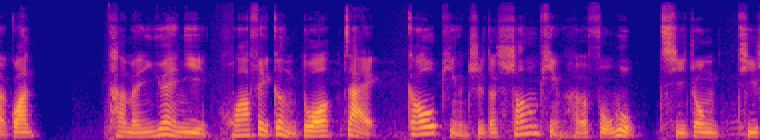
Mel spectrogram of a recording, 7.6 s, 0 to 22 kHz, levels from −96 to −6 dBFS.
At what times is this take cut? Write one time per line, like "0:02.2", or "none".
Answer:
0:06.5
